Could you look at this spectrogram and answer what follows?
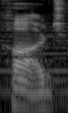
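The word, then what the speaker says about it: Hergé: by his pen name Harge from the French pronunciation of his reversed initials a born to a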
